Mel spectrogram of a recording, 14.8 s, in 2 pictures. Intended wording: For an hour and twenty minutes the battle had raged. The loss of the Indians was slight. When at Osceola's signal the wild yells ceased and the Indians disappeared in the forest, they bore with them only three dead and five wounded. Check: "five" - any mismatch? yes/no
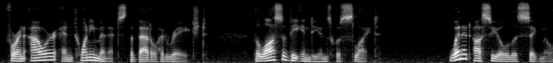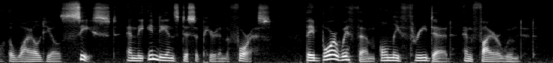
yes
